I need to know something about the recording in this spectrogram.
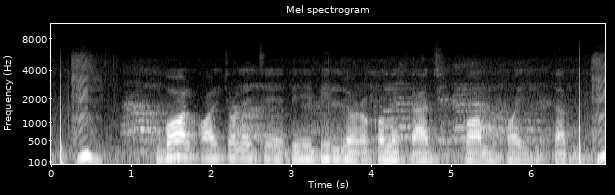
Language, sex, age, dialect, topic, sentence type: Bengali, male, 18-24, Jharkhandi, agriculture, statement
